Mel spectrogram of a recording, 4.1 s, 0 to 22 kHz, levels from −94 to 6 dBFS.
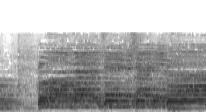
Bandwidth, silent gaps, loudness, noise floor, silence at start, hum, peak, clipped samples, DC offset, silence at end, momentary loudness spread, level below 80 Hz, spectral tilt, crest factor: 6.6 kHz; none; -16 LUFS; -36 dBFS; 0 s; none; -2 dBFS; under 0.1%; under 0.1%; 0 s; 7 LU; -56 dBFS; -3 dB/octave; 14 dB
